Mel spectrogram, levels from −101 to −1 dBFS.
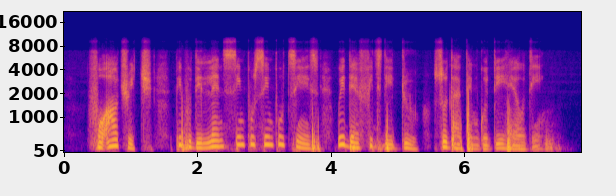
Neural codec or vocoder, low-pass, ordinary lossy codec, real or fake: none; 7.2 kHz; Opus, 24 kbps; real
